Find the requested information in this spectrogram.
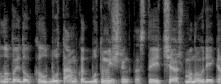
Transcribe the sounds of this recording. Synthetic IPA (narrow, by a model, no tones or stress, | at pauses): lˠɐbɐɪd̪ɐʊkkɐlˠbuːt̪ɐmkɐt̪buːt̪ʊmɪʃʲɾʲɪŋk̚t̪ɐst̪ɐɪt͡ʃʲɛɐʃmɐnɐʊɾʲɛɪkʲɛ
